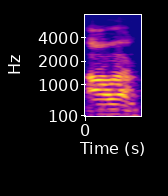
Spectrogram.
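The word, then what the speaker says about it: hour: यहां भी यूज़ तीसरा पवाद है आवर। आवर में देखो यहां पे एच साइलेंट है इसलिए आवर के साथ ओ वोवेल है इसलिए यहां पे एन आवर होता है एन ऑनेस्ट मैन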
